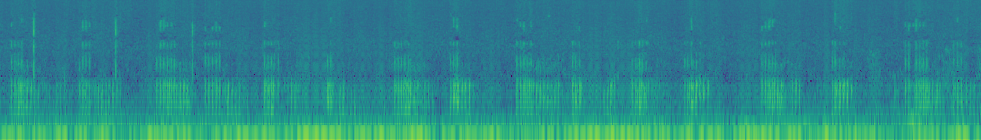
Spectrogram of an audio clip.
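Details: Sabrina, a pet cat enjoying a head massage, purrs continuously with a low rattling rumble that swells and fades in quick regular beats, some faint clicks alongside.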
